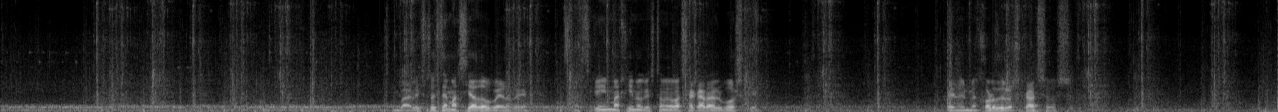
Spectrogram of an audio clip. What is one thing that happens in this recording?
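Armoured footsteps clank on rocky ground.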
